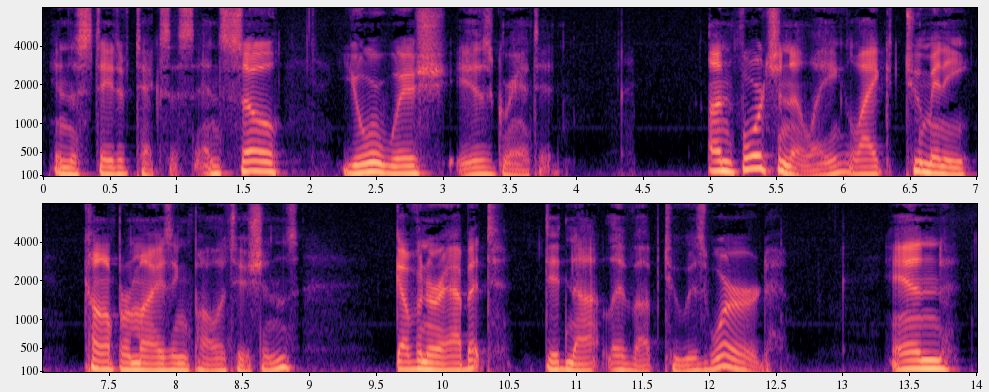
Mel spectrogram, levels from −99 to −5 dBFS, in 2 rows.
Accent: American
